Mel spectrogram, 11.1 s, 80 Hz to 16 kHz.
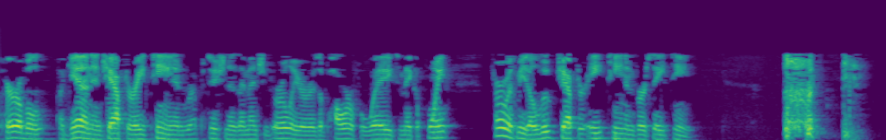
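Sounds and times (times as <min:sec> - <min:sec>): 
speech: 0:00.1 - 0:08.7
preacher coughing during a sermon: 0:09.8 - 0:10.8.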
